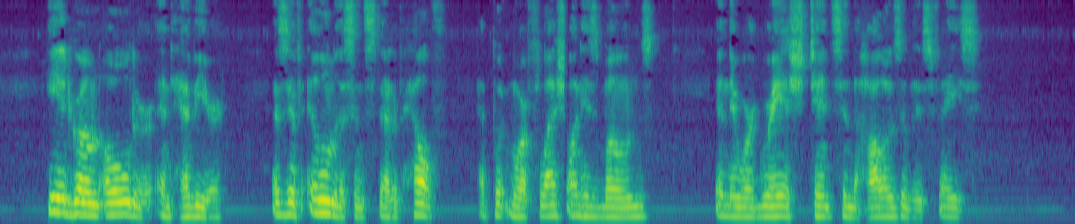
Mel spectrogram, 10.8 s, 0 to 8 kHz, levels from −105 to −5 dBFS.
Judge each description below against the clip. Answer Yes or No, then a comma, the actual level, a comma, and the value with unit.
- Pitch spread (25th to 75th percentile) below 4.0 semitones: Yes, average, 3.1 semitones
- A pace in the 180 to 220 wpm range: No, average, 165 wpm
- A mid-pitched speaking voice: No, low, 125 Hz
